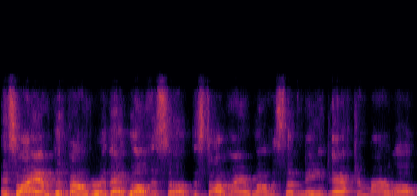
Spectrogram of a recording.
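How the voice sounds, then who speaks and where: Talking at a fairly quick pace, a woman has a plain, everyday voice at a fairly high pitch with ordinary pitch variation. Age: 60s. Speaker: community wellness center founder. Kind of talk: webinar panel talk.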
